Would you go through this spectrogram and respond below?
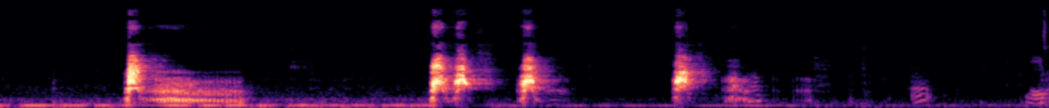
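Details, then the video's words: Nippy, a female Chihuahua on watch at the door indoors, barks at a neighbour outside. Four or five sharp, high yapping barks come in uneven bursts over ten seconds, with quiet gaps and faint room hum between them. "Chihuahua Dog Nippy Being a Watch Dog"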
